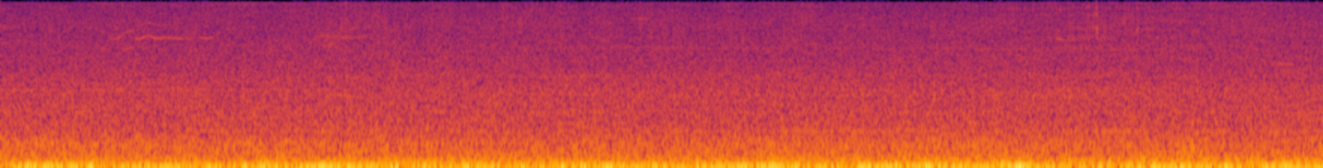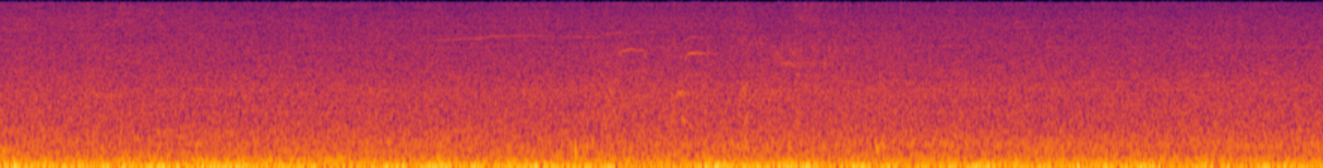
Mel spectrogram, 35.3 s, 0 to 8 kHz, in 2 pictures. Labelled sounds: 25.7	26.3	killer whale, 3.1 to 3.5 kHz
27.5	28.4	killer whale, 2.1 to 4.3 kHz

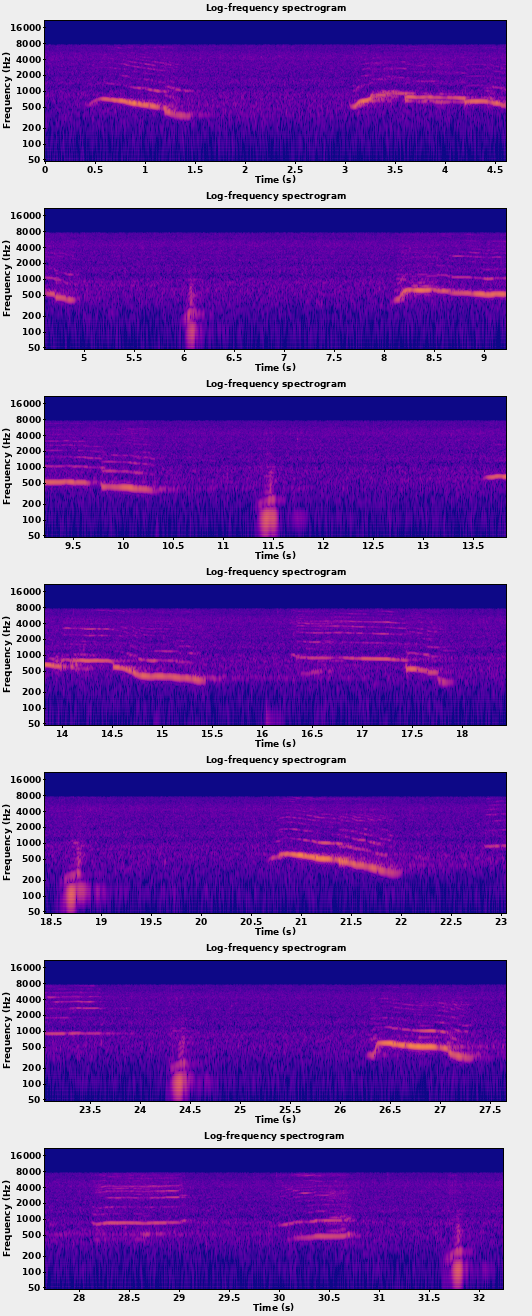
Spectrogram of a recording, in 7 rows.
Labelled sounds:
0.5	1.5	humpback whale, 0.94 to 3.8 kHz
3.2	4.0	humpback whale, 0.78 to 3.5 kHz
4.4	4.8	humpback whale, 0.94 to 1.3 kHz
8.3	10.4	humpback whale, 0.78 to 6.9 kHz
13.9	15.2	humpback whale, 0.78 to 7.2 kHz
16.3	17.8	humpback whale, 0.78 to 6.9 kHz
20.7	21.8	humpback whale, 0.78 to 3.5 kHz
22.8	23.6	humpback whale, 0.81 to 7.4 kHz
26.4	27.3	humpback whale, 0.84 to 3.6 kHz
28.1	30.8	humpback whale, 0.78 to 7.9 kHz

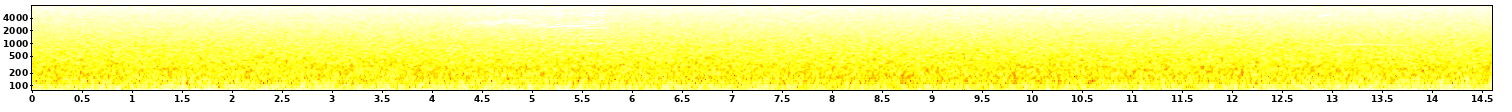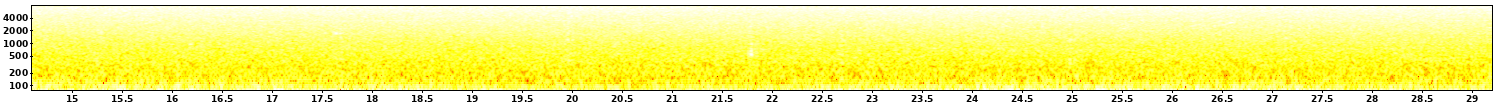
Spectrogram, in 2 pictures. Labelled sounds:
4.4	5.7	killer whale, Bigg's (transient), 2.4 to 3.2 kHz
6.5	6.8	killer whale, Bigg's (transient), 2.2 to 2.5 kHz
13.1	13.4	killer whale, Bigg's (transient), 0.86 to 0.99 kHz

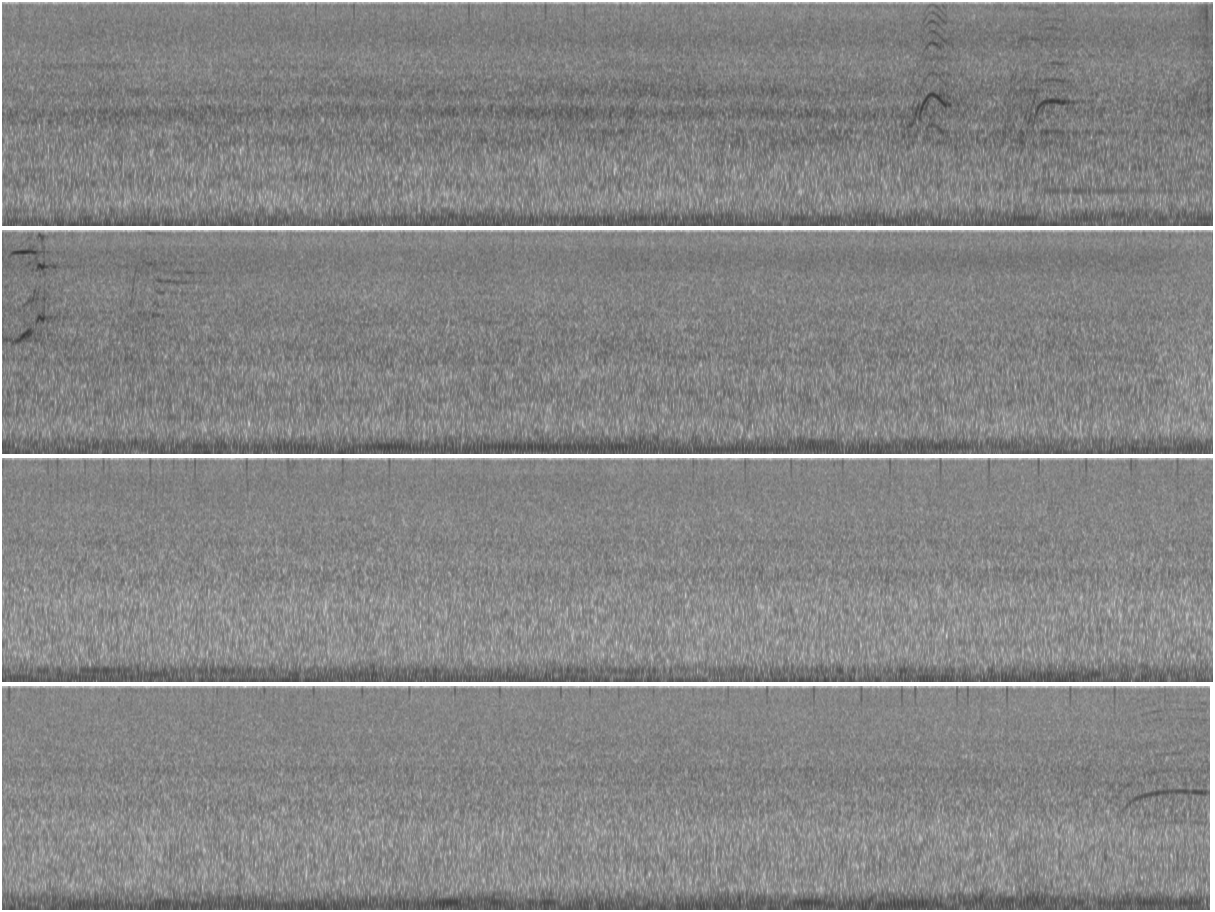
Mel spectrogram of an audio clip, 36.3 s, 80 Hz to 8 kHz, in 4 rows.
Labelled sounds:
7.5	8.1	killer whale, southern resident, 0.56 to 4.4 kHz
10.1	10.6	killer whale, southern resident, 2.5 to 5.2 kHz
35.6	36.3	killer whale, southern resident, 1.3 to 2.5 kHz

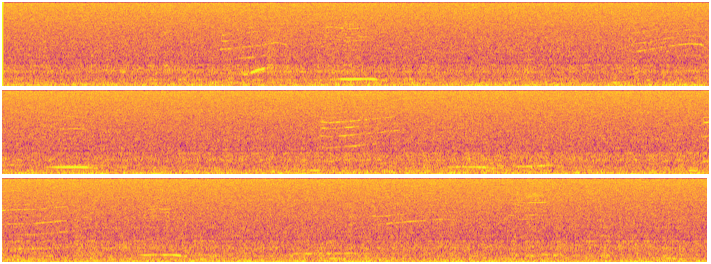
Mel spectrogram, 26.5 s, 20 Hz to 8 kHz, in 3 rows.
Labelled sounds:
2.9	3.2	humpback whale, 1.4 to 1.6 kHz
8.3	8.8	humpback whale, 1.5 to 1.8 kHz
9.7	9.9	humpback whale, 1.9 to 2.0 kHz
12.8	13.8	humpback whale, 0.99 to 2.7 kHz
17.6	18.5	humpback whale, 1.5 to 2.5 kHz
19.5	19.8	humpback whale, 2.5 to 2.6 kHz
22.5	23.0	humpback whale, 1.4 to 1.7 kHz
24.2	24.5	humpback whale, 3.2 to 4.2 kHz

